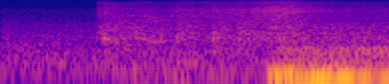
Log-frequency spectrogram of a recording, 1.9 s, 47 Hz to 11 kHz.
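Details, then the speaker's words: Jeep Wrangler JK 3.6 after new wiring harness installation for a misfire: starter whirs, engine catches cleanly and settles into an even idle with no misfire. The wiring fixed the problem. "ya no se oye que está Miss fire ahí así es que problema solucionado con la cablería"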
